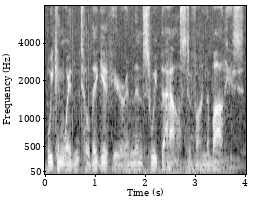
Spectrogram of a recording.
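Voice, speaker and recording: An actor playing a grim, weary rural sheriff in a horror audio drama, laconic and deadpan. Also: male voice, low-pitched, moderate pace. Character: grim, weary rural sheriff, matter-of-fact about monsters. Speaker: supporting character, sheriff. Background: rain and music.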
